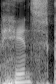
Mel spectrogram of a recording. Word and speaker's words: Hintz: They got Hintz coming up. Is that how you pronounce his name? – Yes. – Okay, good. I actually got that one right.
